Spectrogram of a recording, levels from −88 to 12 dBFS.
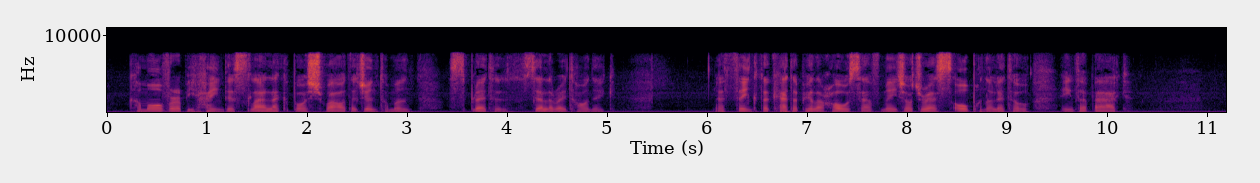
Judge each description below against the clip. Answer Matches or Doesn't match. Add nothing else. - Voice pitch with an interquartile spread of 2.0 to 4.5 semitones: Matches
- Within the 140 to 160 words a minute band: Matches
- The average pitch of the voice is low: Matches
